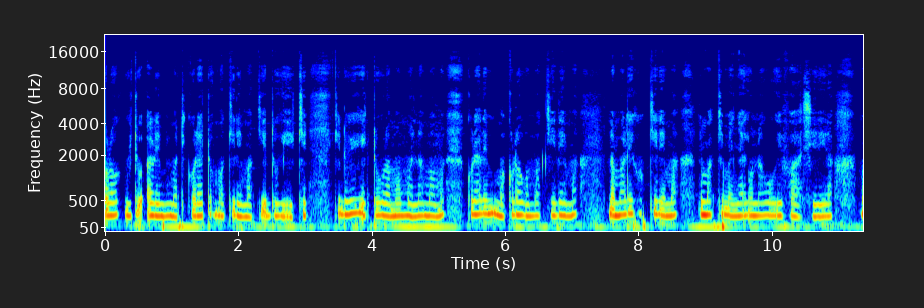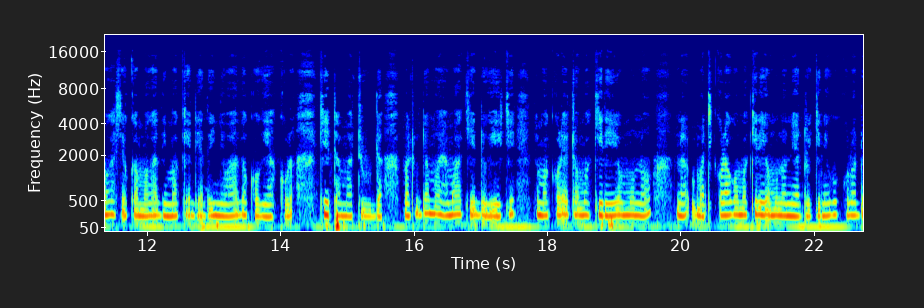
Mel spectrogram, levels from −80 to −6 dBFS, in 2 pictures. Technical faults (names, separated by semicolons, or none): damaged data in a compressed stream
